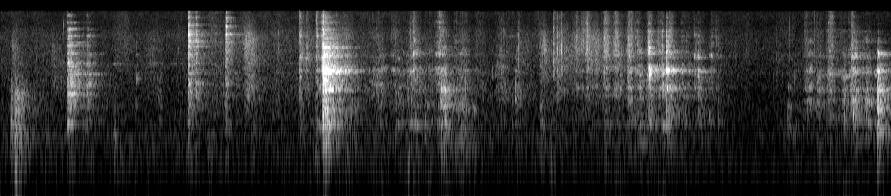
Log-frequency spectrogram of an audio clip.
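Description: Knife and fork scraping and clinking against a plate as food is cut, in a string of separate clicks and scrapes, the loudest clink about three seconds in.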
